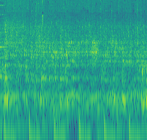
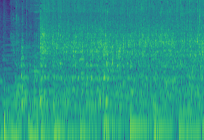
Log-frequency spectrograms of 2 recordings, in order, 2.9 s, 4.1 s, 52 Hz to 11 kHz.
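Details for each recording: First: Briggs Vacuity 4400 series vacuum-assist toilet, bought new in 2000, after replacing the vacuum tank seal gaskets (wing coupling and vacuum seal): strong rushing flush with rhythmic low gulps about twice a second, the "beautiful chugging" of a working vacuum chamber; normal flush. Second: Briggs Vacuity 4400 series vacuum-assist toilet, bought new in 2000, before seal replacement: plain rushing flush with no deep glug at the end, so the vacuum tank gives no boost; leaking vacuum tank seal gaskets blamed; weak flush, vacuum-assist not working.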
